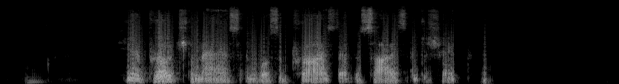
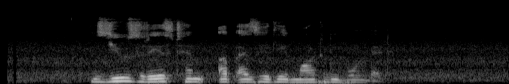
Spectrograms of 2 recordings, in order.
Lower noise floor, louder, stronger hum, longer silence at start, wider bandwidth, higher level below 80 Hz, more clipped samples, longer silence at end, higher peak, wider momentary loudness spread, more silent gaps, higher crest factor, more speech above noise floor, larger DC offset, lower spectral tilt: first, -88 dBFS vs -52 dBFS; second, -31 LUFS vs -25 LUFS; neither; second, 0.25 s vs 0.9 s; first, 16 kHz vs 9.6 kHz; about the same, -56 dBFS vs -58 dBFS; neither; about the same, 1.3 s vs 1.25 s; about the same, -10 dBFS vs -8 dBFS; second, 12 LU vs 17 LU; neither; first, 24 dB vs 18 dB; first, 58 dB vs 27 dB; neither; second, -4.5 dB/octave vs -6 dB/octave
